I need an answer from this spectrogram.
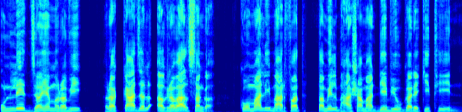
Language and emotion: Nepali, neutral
